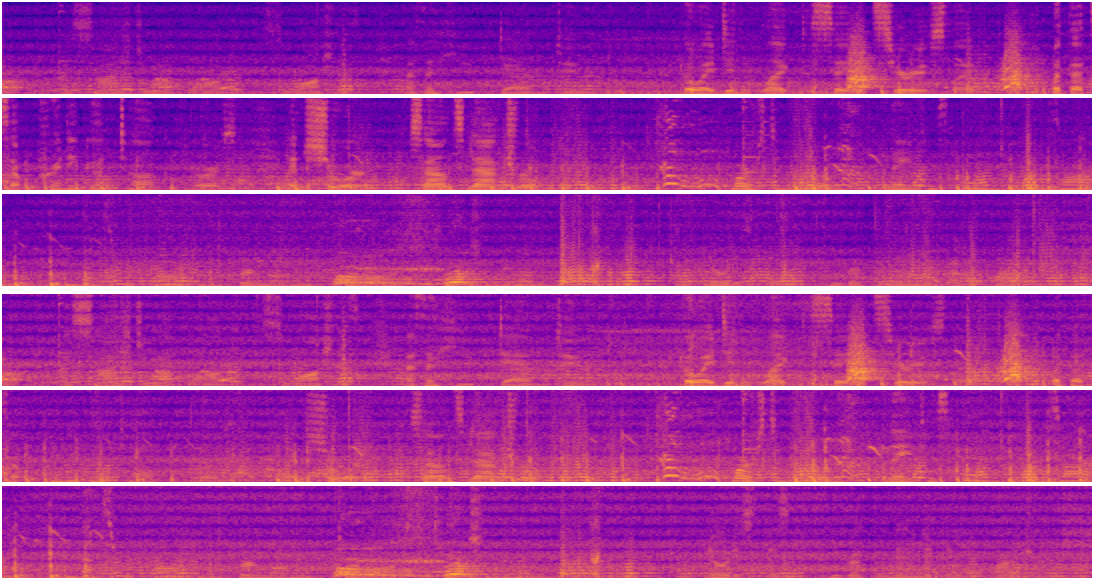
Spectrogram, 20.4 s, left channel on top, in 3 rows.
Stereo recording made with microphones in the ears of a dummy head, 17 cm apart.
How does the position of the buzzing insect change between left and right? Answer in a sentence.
In this clip you hear the buzzing insect move to the left.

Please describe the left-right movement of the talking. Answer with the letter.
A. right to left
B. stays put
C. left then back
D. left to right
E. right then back
C.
